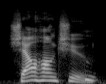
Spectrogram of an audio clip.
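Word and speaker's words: 小红书: so uh it's called This is how you say it for real Shia hong shu wow that sound cool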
